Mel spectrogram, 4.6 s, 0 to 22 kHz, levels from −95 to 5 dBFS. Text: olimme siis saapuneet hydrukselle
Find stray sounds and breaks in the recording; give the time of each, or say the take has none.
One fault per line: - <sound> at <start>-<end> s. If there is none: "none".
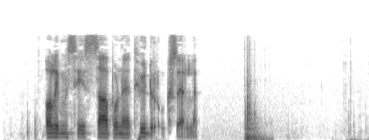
- thud at 3.1-3.4 s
